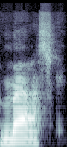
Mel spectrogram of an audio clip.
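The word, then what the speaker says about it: Masque: This is the first appearance of Mask, which initially is spelled M-A-S-Q-U-E, but is also a mask.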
